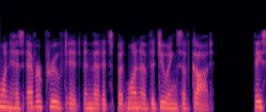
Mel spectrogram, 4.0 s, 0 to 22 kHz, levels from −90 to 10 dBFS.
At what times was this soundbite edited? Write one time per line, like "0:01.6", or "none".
none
